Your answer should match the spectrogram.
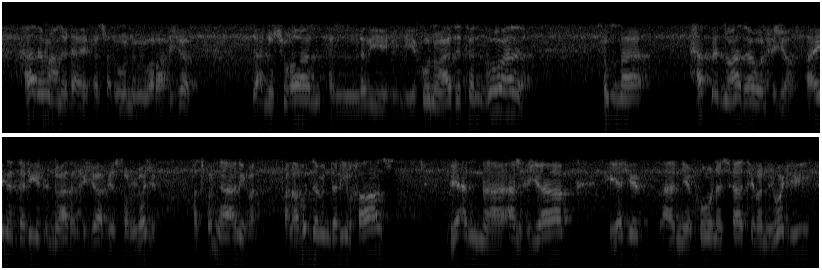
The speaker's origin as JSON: {"language": "Arabic", "country": "Syria", "said": "ونحن ما قلنا ذلك كما يقولون عندنا بالشام تشليطا"}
